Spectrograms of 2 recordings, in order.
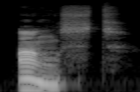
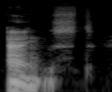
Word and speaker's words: angst: a remarkably young age angst angst or pronounced in English angst is not a happy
